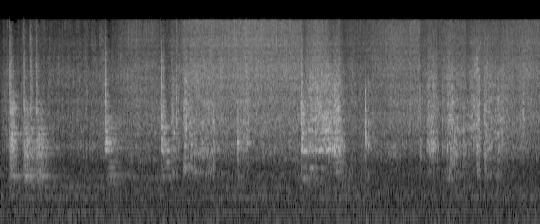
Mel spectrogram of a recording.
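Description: Chopped tomatoes, onions and green chillies sizzling in hot oil and ghee in a large metal cooking pot while a ladle stirs them, scraping against the pot in several short strokes.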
